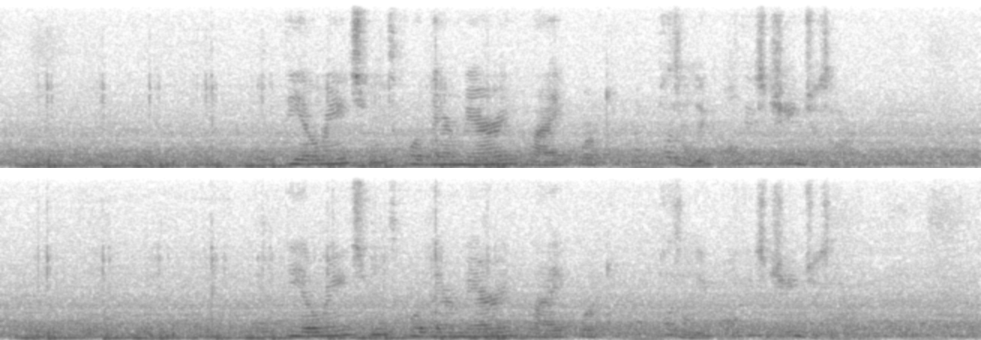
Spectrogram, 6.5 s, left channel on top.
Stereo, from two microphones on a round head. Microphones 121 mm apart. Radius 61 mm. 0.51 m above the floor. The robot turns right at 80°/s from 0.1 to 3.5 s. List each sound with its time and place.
1.9 s a woman speaking: 10° left, 3.5 m; by 4.1 s 135° left, 3.5 m
4.2 s a man speaking: 30° left (ahead or behind), 4 m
